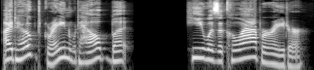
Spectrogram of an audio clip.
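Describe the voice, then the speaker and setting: A woman's voice: medium pitch, expressive, unhurried, darkish tone, voice pushed up, lightly acted. A woman voicing a weary, defiant female sailor with an exasperated, sarcastic manner in an audiobook. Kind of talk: audiobook character voice.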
